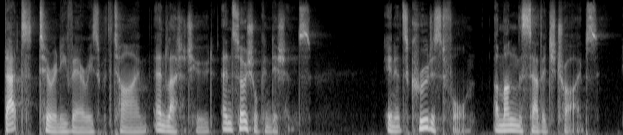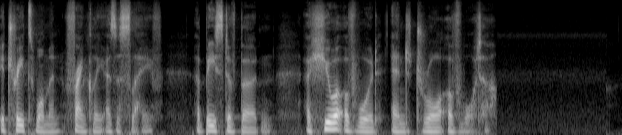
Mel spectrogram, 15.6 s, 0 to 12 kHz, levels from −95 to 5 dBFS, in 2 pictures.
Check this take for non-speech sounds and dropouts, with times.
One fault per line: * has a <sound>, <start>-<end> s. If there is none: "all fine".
all fine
